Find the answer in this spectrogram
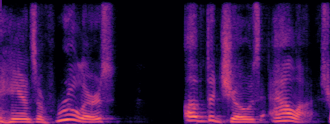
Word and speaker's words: Zhou: At that time, China was ruled by a dynasty called the Joe, spelled Z H O U in pinion, Joe.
